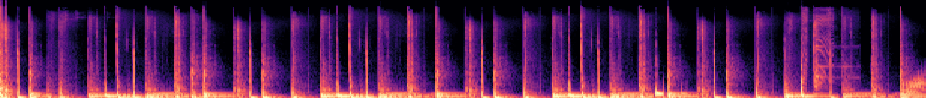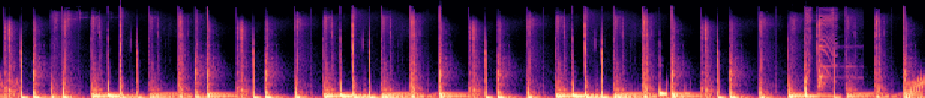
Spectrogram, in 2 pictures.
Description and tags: minimal tribal kinda thing.
industrial, loops, machines, minimal, techno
